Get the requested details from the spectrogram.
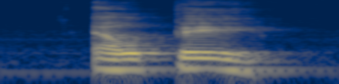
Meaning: LP
- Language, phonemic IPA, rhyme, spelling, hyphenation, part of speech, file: Dutch, /ɛlˈpeː/, -eː, elpee, el‧pee, noun, Nl-elpee.ogg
